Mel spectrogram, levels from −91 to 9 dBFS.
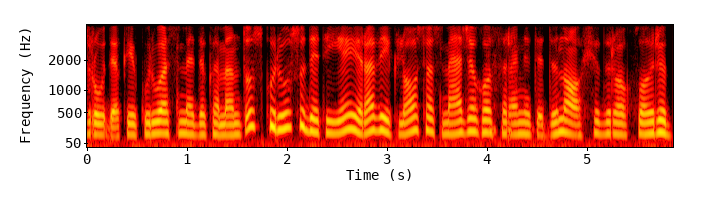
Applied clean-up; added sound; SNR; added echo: neural diffusion model UNIVERSE++.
